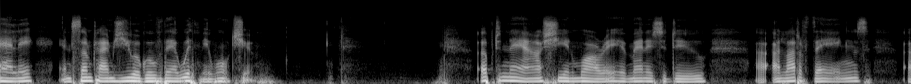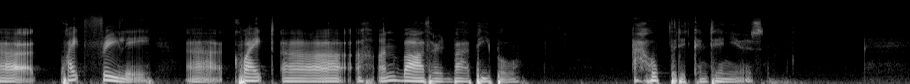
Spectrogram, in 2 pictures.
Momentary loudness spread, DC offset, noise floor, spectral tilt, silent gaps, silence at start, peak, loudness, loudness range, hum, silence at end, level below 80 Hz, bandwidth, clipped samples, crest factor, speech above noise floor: 16 LU; under 0.1%; -55 dBFS; -7.5 dB/octave; none; 0 s; 0 dBFS; -18 LUFS; 6 LU; none; 1.2 s; -30 dBFS; 9 kHz; under 0.1%; 18 dB; 38 dB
